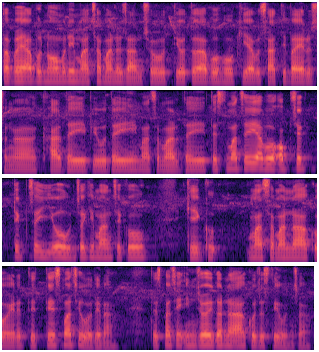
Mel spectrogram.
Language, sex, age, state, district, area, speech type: Nepali, male, 45-60, West Bengal, Darjeeling, rural, spontaneous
